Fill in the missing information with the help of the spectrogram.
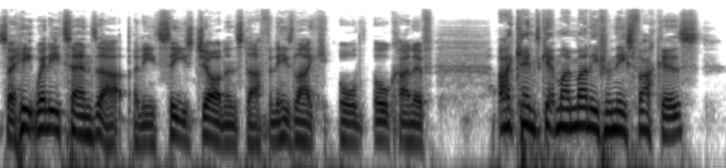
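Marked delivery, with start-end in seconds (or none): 5.0-7.0 put-on angry, pitched-up British bloke's accent. Retelling a scene where a character turns up angry: imitating an angry British bloke. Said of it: "Good impression".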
